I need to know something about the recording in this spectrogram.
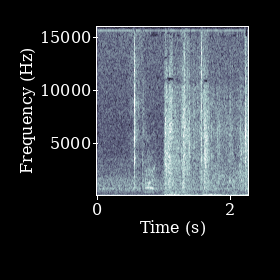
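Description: Players' pads thud and clash as a football play starts.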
